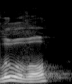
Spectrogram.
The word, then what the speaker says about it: Louisville: not much yeah well first of all in Louisville as I've just learned to say it correctly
